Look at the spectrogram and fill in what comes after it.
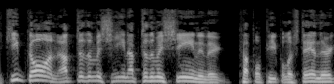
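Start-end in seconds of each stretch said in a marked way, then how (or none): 0.0-2.0 higher-pitched mock yell at the crowd; retold yelling. TSA agent yelling at travellers, mock shout. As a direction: bark the line back at the queue like the agent. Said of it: "He starts yelling".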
